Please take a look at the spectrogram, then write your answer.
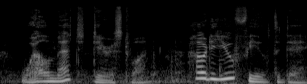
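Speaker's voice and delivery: gentle, soft half-whisper. As game narrator, voice the mirror speaking to the player's reflection, soft half-whisper. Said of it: "a soft voice whispers".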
